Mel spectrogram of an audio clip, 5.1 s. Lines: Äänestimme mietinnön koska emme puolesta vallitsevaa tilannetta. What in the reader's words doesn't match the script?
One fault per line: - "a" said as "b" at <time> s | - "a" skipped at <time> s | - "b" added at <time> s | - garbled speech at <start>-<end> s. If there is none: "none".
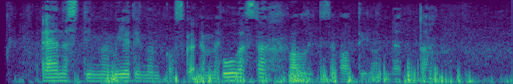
none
